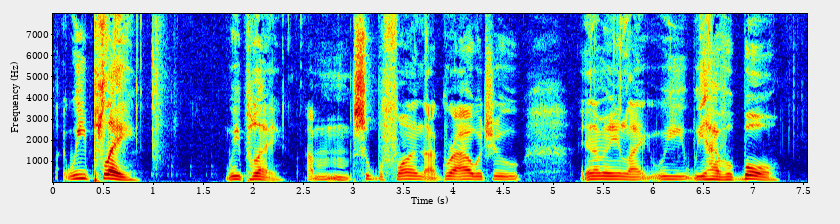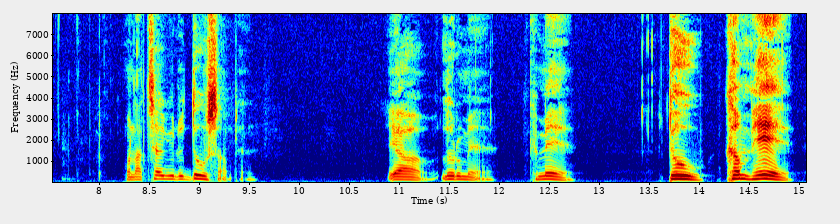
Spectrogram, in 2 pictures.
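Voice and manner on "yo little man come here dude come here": firm, stern, no-nonsense fatherly tone. Retelling calling a young son over: imitating own stern voice. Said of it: "my voice".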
